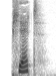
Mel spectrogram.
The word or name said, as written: pjat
